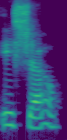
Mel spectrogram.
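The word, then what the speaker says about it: Ixchel: a Mexican goddess Medicine Woman so it's actually pronounced iSell in Mexico um but yeah so she was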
